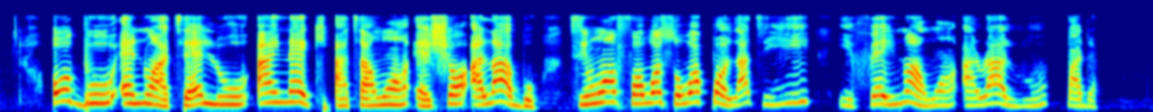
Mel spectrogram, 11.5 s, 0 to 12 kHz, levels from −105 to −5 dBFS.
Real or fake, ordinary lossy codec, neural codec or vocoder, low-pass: real; none; none; 7.2 kHz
